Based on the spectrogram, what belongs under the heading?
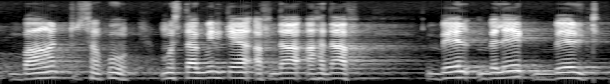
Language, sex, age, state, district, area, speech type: Urdu, male, 18-30, Uttar Pradesh, Balrampur, rural, spontaneous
